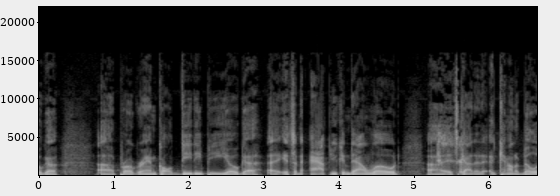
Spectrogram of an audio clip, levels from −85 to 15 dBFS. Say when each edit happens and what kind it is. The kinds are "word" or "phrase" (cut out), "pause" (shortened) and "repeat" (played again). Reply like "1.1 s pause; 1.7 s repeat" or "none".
none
